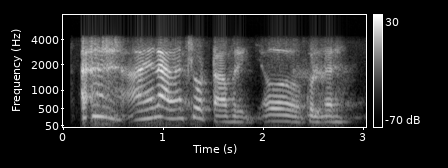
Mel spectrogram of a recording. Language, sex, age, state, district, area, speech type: Dogri, female, 45-60, Jammu and Kashmir, Samba, urban, conversation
